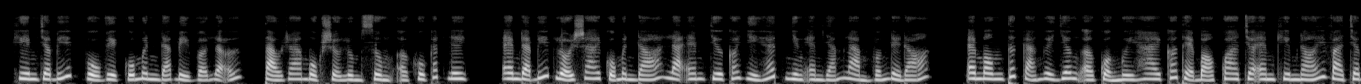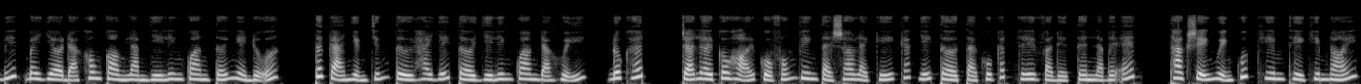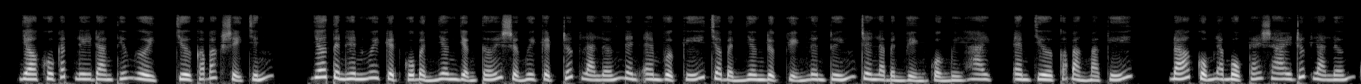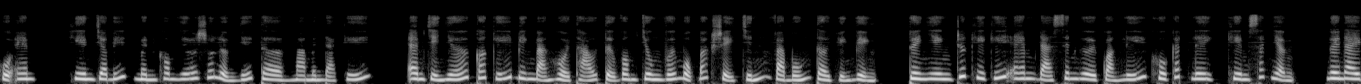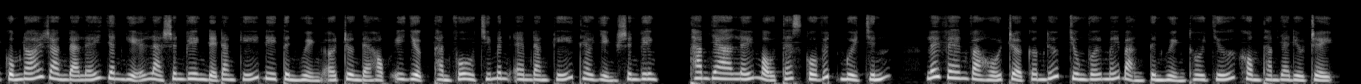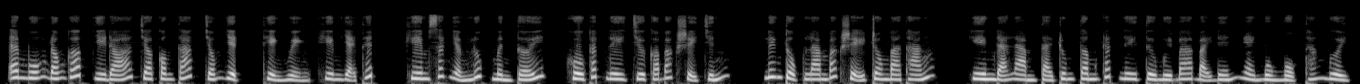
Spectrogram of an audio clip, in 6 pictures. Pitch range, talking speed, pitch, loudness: 220-265 Hz, 260 wpm, 240 Hz, -17 LUFS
